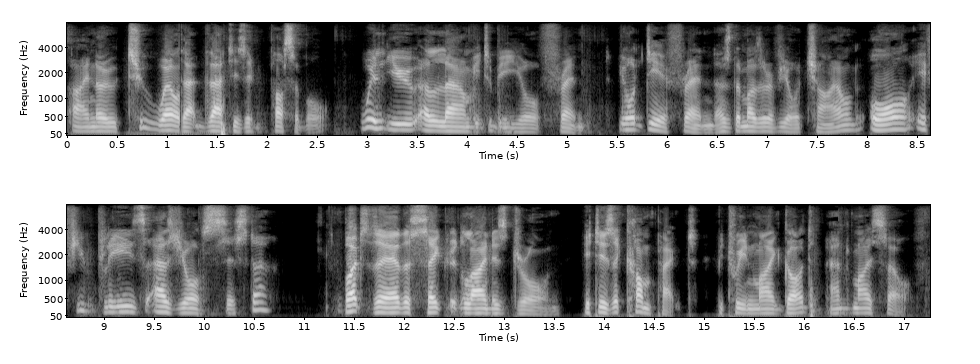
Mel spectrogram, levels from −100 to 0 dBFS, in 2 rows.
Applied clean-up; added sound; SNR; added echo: neural mask model DeepFilterNet 3.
